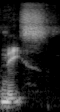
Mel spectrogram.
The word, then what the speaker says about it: Nice: So Hugh is absolutely fine pronouncing that word Nice. The Nice Jazz Festival.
